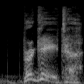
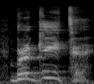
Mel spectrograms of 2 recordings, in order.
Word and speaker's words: Brigitte: Brigitte! Brigitte!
